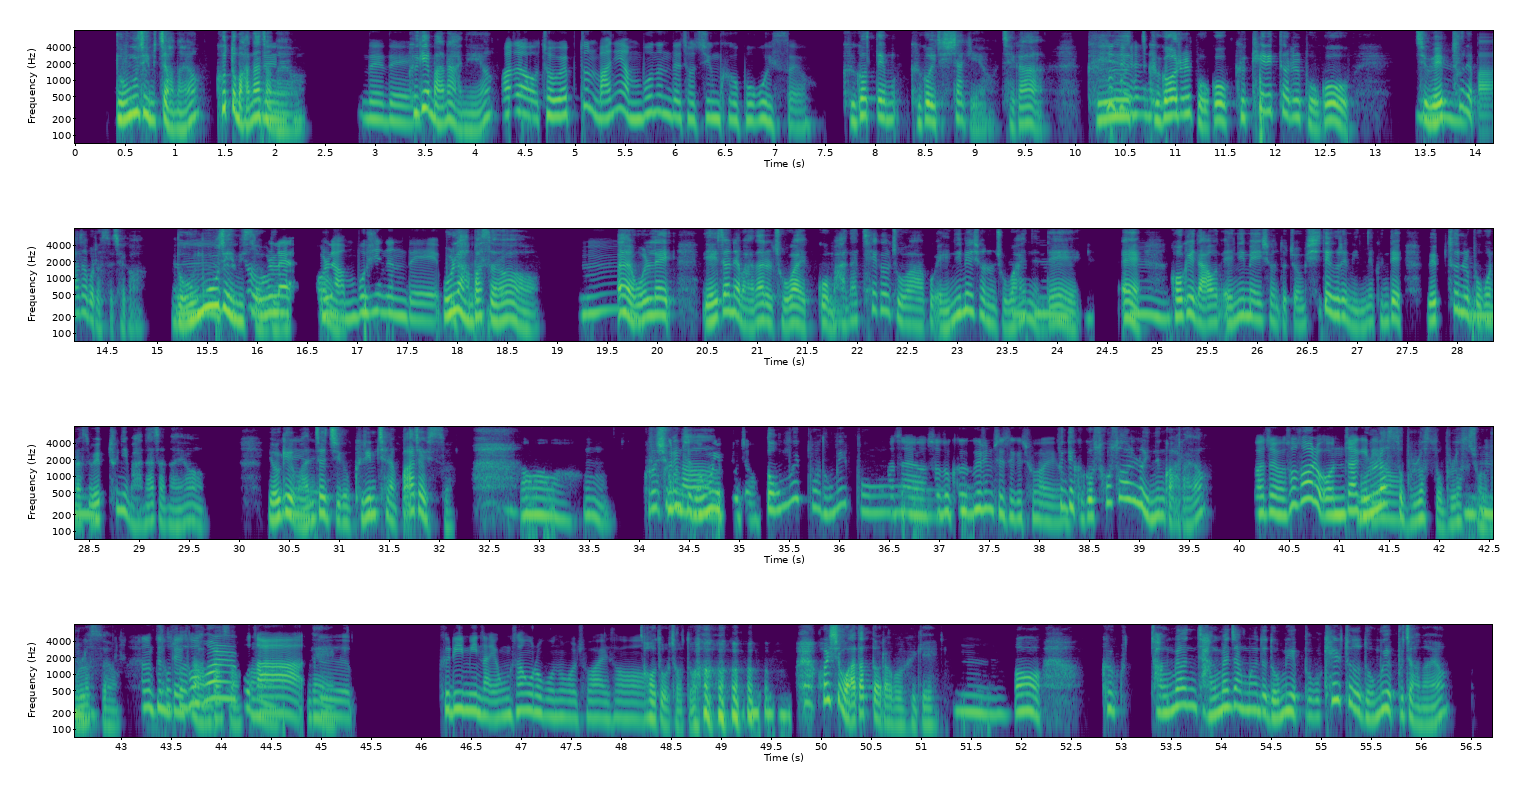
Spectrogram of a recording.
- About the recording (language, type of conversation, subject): Korean, unstructured, 어렸을 때 가장 좋아했던 만화나 애니메이션은 무엇인가요?
- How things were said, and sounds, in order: laugh; inhale; other background noise; laugh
